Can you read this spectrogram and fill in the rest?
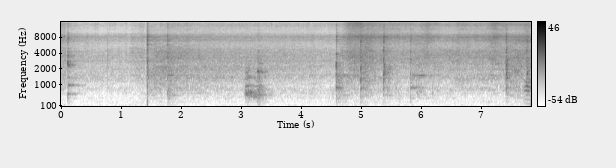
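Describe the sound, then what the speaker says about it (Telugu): Tomato puree goes into a pan of onions fried light brown for a vanjaram fish pulusu. A continuous close sizzle and hiss carries scattered stirring scrapes and clinks throughout. "టమాటా ఇలా ప్యూరీగా కింద చేసుకున్నానండి. ఇలా ఇప్పుడు ఇది కూడా వేసేస్తున్నాను."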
